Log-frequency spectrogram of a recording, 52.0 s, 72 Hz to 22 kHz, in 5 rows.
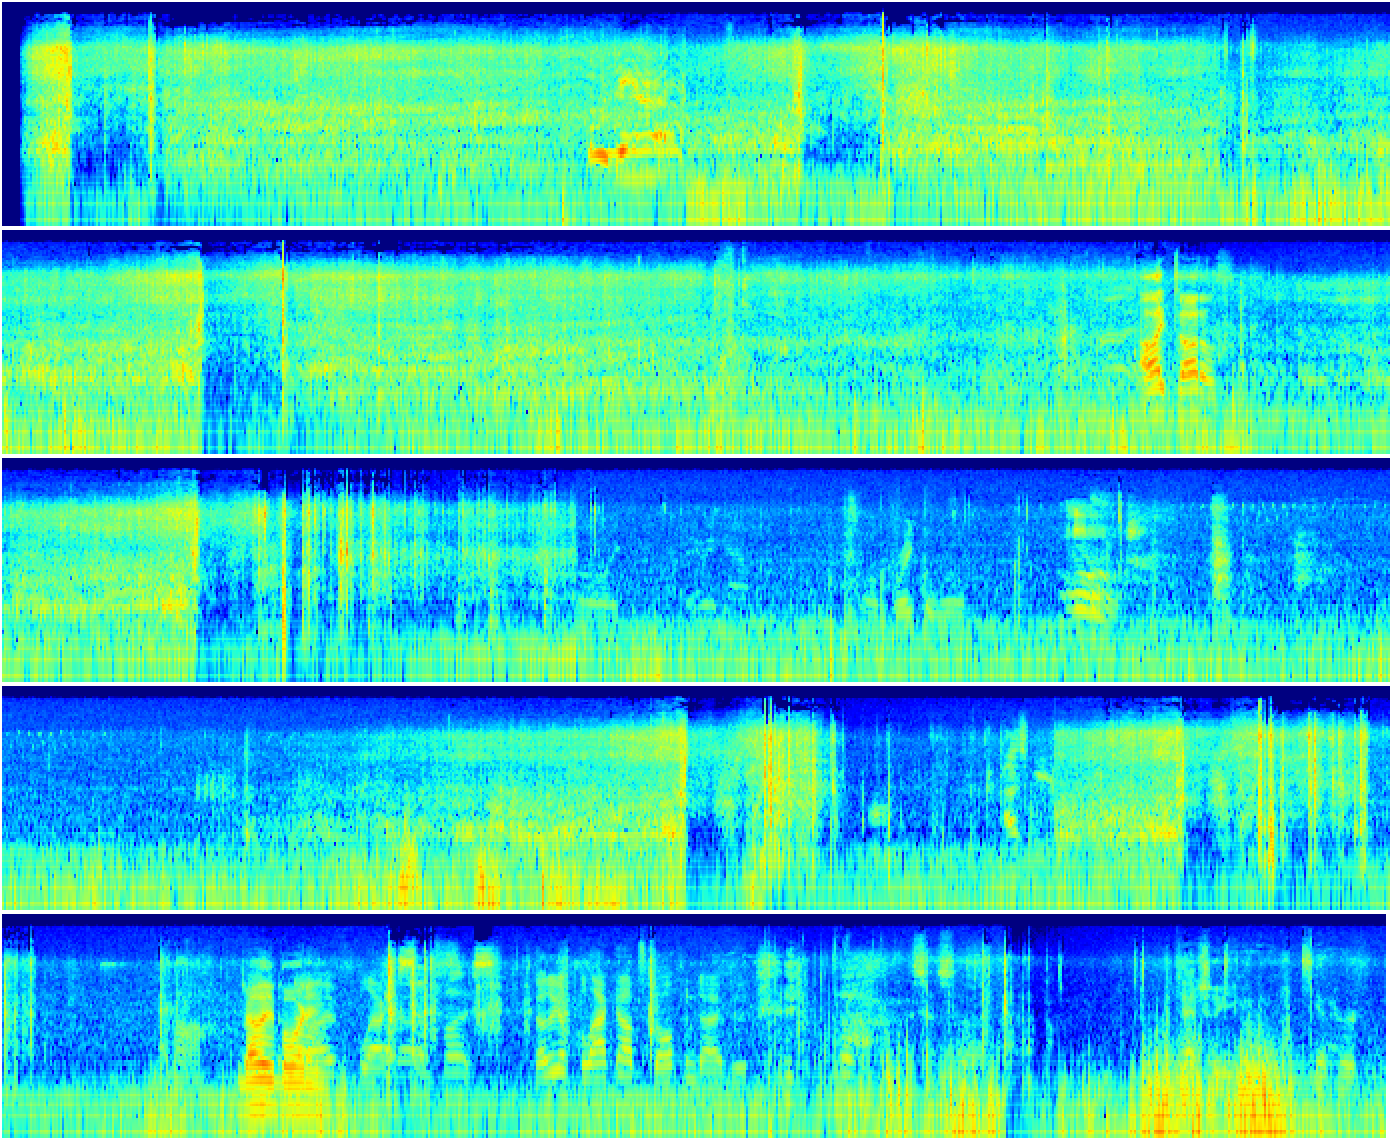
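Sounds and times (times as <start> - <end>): skateboard wheels rolling on asphalt: 0.2 - 28.7, 31.2 - 52.0
sharp skateboard clack: 0.3 - 2.2, 5.8 - 9.5, 11.3 - 16.5, 21.4 - 25.1, 36.0 - 38.0, 39.6 - 41.9
skateboard clacking on ground: 19.6 - 25.3, 44.5 - 46.6, 48.8 - 49.6.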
